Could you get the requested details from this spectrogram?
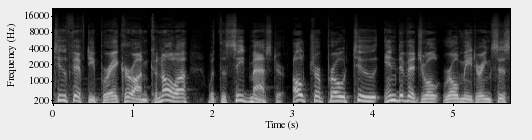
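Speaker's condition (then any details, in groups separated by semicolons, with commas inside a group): No condition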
